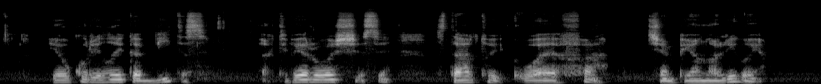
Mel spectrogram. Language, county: Lithuanian, Šiauliai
